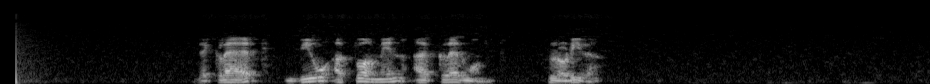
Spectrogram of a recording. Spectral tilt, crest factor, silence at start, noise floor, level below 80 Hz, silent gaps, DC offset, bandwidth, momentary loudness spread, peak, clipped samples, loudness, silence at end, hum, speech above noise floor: -7 dB/octave; 22 dB; 0.15 s; -59 dBFS; -54 dBFS; none; under 0.1%; 11.5 kHz; 16 LU; -6 dBFS; under 0.1%; -24 LUFS; 3.3 s; none; 36 dB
